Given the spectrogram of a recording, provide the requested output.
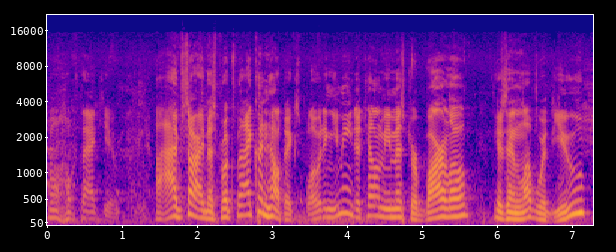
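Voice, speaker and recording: A man's voice: on the high side, big pitch swings, moderate pace. A man playing a naive, earnest, easily flustered teacher with a pedantic streak in an old-time radio comedy. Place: live stage performance at a radio history event.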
